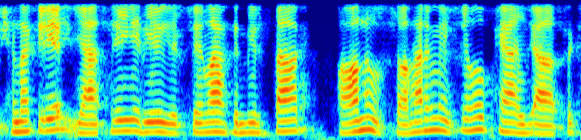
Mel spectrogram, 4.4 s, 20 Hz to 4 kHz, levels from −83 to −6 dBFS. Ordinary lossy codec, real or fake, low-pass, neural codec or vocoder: none; fake; 3.6 kHz; codec, 16 kHz, 1 kbps, FreqCodec, larger model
